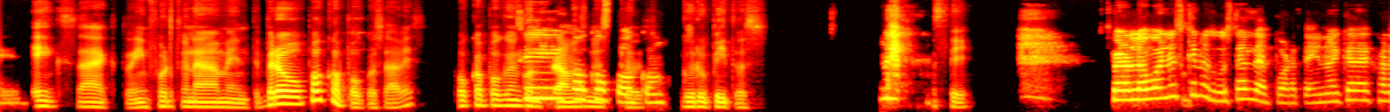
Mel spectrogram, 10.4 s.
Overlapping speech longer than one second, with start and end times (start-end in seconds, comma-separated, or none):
3.9-5.0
